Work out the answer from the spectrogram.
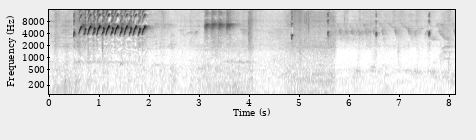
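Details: Mantenan gunung song, used to prompt caged birds into singing: a fast, loud, high trill of about eleven sharp repeated notes lasting over a second, then softer scattered chips and brief high notes over faint low background noise.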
